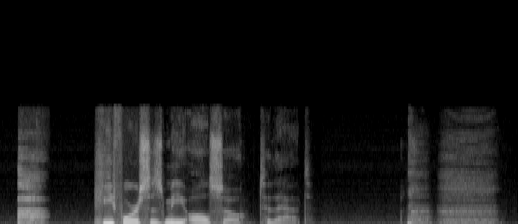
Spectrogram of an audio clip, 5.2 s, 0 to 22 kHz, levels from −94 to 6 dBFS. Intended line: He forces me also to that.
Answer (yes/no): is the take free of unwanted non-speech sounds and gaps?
no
